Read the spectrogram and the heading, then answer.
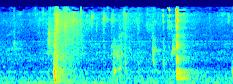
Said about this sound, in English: But actually, let me drink a little water right now. Excuse me.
